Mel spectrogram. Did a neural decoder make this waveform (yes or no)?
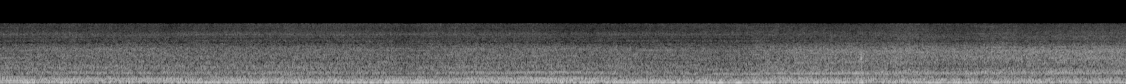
no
